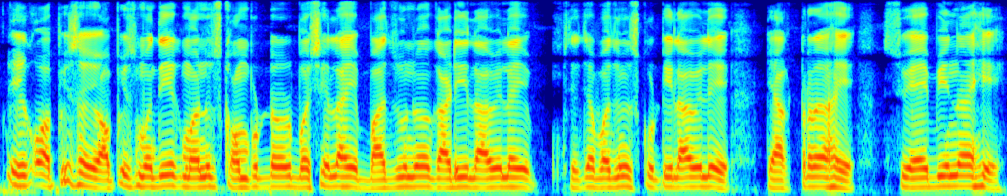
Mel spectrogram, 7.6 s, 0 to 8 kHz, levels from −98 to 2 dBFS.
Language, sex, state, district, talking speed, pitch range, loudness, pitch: Marathi, male, Maharashtra, Washim, 175 wpm, 140-150 Hz, -17 LUFS, 145 Hz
